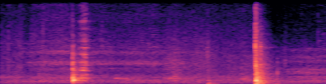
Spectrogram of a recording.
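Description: Garlic cloves being smashed and chopped on a cutting board for truck stop chili: two sharp, close knife strikes about a second and a half apart, with a faint soft knock between them.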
